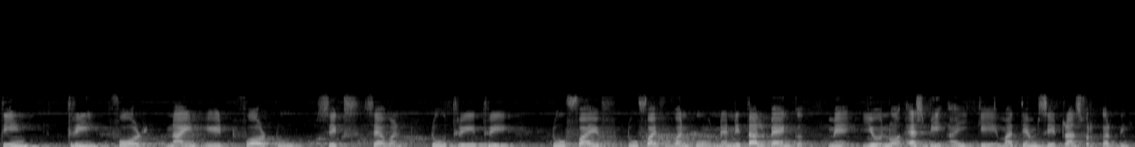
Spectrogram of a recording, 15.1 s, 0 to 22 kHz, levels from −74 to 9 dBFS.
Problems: constant background noise, continuous background conversations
